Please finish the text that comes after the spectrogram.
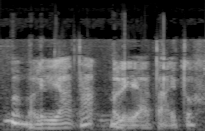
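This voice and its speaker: A man's voice: high-pitched, huge pitch swings, a little fast, gravelly, highs cut off, a little hiss or hum, heavily acted. A man acting an anxious, easily flustered father in a radio drama, speaking hesitantly. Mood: puzzled, uneasy.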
